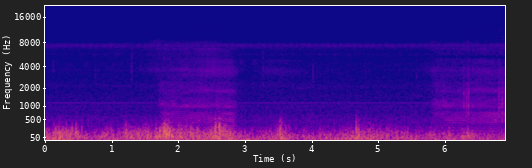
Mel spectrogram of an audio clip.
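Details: Dog snoring loudly in sleep: low, rumbling snores, two long rattling breaths standing out over steady low background noise.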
